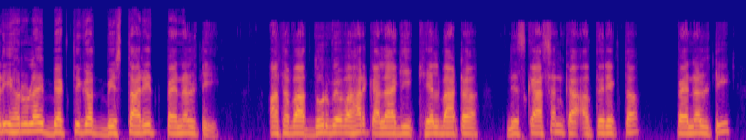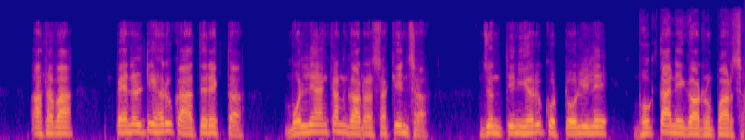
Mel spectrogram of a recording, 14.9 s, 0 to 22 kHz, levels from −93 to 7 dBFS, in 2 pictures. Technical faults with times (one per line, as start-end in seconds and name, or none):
1.85-13.85 adaptive stream at a lower bitrate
